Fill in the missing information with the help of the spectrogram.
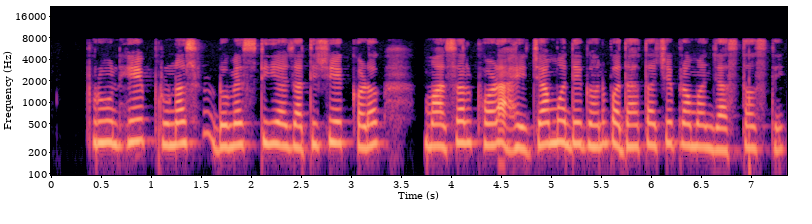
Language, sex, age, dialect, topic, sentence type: Marathi, female, 25-30, Varhadi, agriculture, statement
